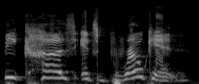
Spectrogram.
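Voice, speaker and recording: A woman's voice: on the high side, very animated, normal speed, sharp tone, full character voice. A woman voicing a demanding, exasperated old male neighbor, blunt and emphatic, in a spoken anecdote. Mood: exasperated shouting. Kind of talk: acted quotes in a spoken anecdote.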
